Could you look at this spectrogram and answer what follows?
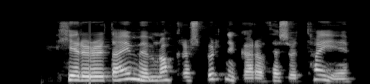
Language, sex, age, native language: Icelandic, female, 40-49, Icelandic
